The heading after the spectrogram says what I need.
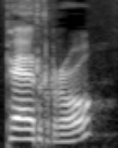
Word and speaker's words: perro: something about this word perro is dog but if you spell it with one ere in the middle looks like the spanish p-e-r-o it's pero and it means but or however so it's really important to practice your pronunciation so that you can distinguish between the two words let's move on to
